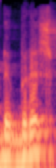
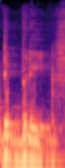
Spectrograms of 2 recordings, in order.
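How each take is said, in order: First: It starts with 'dib' and ends with 's'. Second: It starts with 'dib' and has no final 's'. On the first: The speaker calls it wrong. "ना ही डिब्रिस पढ़ते" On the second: The speaker calls it right. "ऐसा हमारा silent हो जाता है, इसको पढ़ते हैं डिब्री"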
